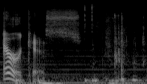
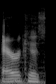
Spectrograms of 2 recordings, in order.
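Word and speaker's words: Eraqus: is a character named Ericus. Um and they basically uh it the way that it's spelled is E R A Q U S and almost square backwards.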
